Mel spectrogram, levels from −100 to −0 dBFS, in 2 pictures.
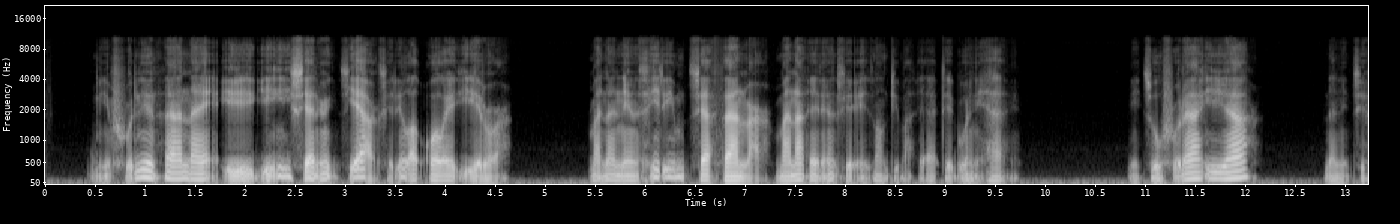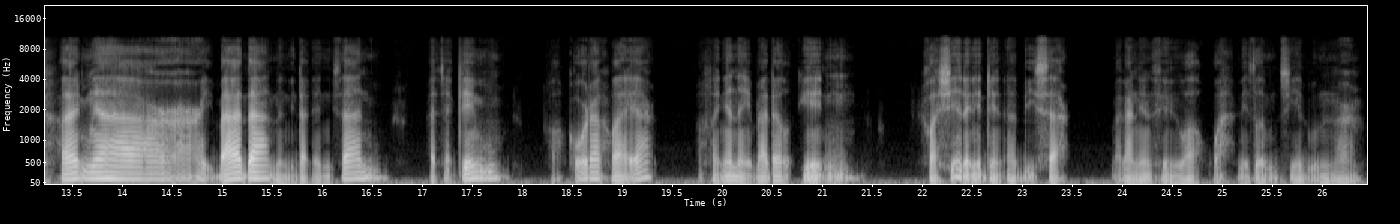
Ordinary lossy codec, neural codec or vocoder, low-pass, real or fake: none; autoencoder, 22.05 kHz, a latent of 192 numbers a frame, VITS, trained on many speakers; none; fake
